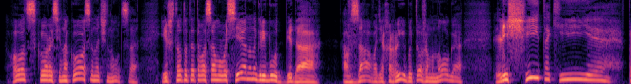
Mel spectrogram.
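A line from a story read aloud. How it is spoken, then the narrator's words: Singsong drawl. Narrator (Russian): прибавил он нараспев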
